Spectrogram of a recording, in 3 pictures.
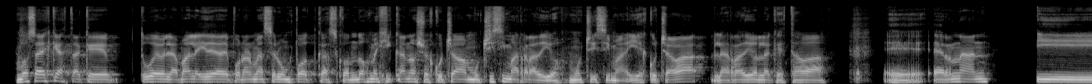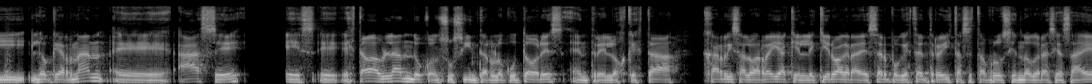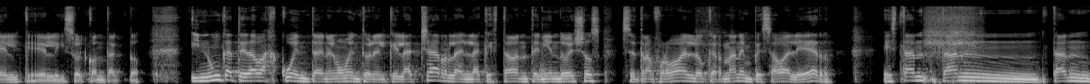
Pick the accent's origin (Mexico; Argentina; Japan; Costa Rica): Argentina; soy argentino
